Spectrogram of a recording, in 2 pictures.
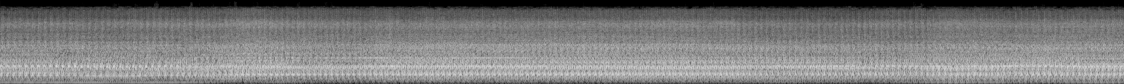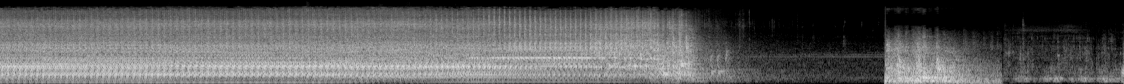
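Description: A Chevy S10 4x4 with a 4.3 V6 runs with its oil removed, a loud, steady engine roar holding for about eighteen seconds before cutting out abruptly, followed by a brief burst of noise.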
